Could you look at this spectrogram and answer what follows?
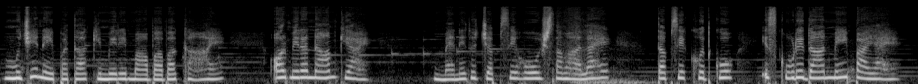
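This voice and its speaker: Woman voicing a high, plaintive orphan girl. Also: moderate pace, dark tone, lightly acted. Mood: forlorn. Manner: plaintive, pleading. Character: pitiful twelve-year-old orphan beggar girl, pleading. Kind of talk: cartoon story voice acting. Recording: music behind the voice.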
